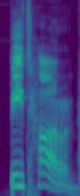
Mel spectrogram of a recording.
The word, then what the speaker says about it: Beathard: It's Beathard. You didn't know that's how you actually pronounce it? – I didn't know that.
